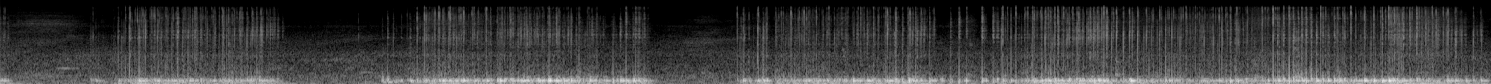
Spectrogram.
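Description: Long orange acrylic nails scratch and tap the top and sides of the hollow metal mesh grille on a silver condenser microphone. Dense, rough scratching with a low hum near 156 Hz comes in bursts, broken by quieter pauses around 3 and 7 seconds.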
